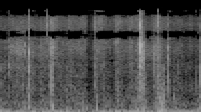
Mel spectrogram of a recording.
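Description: Paper banknotes riffle and flick through fingers.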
